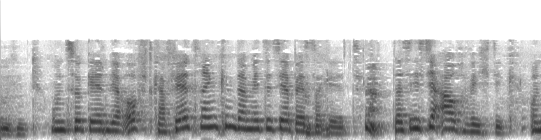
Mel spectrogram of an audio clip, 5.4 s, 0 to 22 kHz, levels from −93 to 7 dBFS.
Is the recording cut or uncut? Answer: uncut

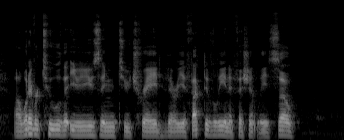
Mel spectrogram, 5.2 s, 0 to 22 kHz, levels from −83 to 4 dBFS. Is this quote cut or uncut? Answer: uncut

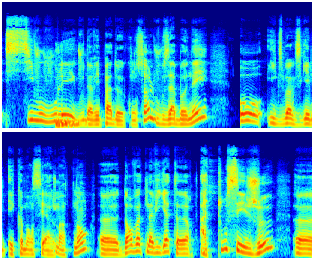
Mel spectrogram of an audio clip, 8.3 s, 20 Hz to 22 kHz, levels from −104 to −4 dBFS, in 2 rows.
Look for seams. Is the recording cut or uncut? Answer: cut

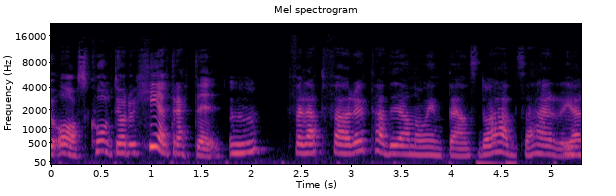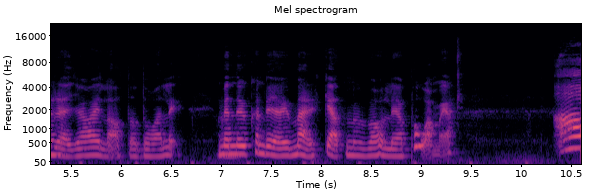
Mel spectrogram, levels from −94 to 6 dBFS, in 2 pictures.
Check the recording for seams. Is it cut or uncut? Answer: cut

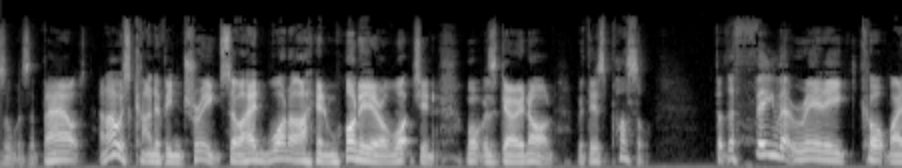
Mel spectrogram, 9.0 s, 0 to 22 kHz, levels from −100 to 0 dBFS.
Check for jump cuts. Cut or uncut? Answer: uncut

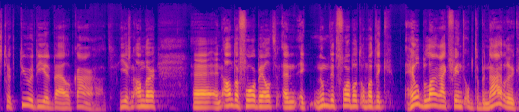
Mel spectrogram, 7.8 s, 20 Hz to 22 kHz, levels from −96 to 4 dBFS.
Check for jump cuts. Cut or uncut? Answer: cut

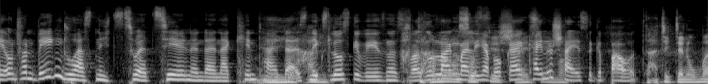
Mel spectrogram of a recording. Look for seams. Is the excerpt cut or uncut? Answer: cut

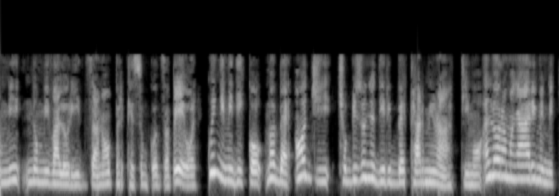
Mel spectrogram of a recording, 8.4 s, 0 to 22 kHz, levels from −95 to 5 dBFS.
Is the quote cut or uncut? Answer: uncut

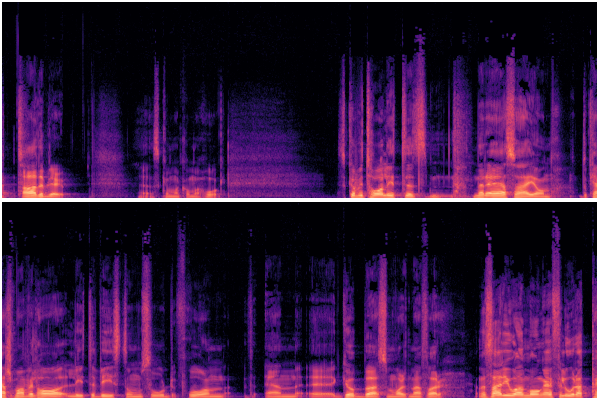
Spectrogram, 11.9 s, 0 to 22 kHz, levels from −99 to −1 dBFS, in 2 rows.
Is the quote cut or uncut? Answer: uncut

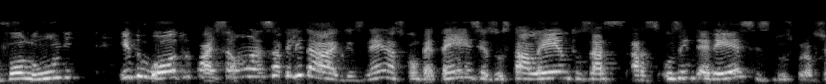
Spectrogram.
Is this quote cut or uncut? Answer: uncut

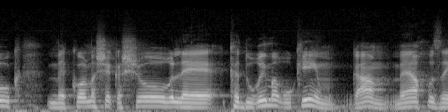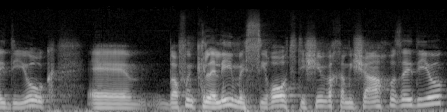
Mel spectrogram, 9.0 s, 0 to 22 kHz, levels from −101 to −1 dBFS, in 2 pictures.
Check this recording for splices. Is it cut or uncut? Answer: uncut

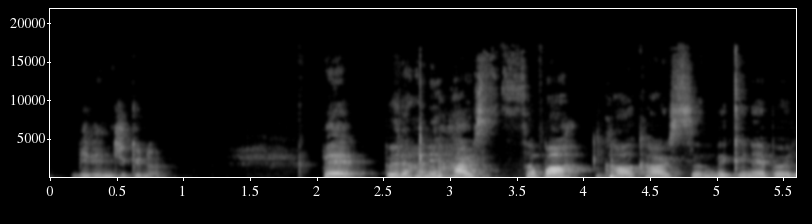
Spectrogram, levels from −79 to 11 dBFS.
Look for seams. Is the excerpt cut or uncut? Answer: uncut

